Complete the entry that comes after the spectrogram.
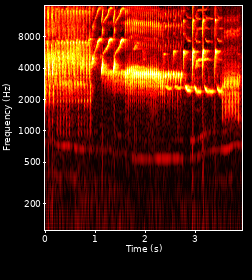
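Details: Canary song aimed at teaching young canaries: a fast high trill, a sliding whistle into a steady buzzy roll, then sharp clicks and a brief low buzzy phrase.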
